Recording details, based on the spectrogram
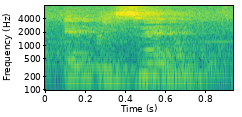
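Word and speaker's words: ἐπιμένω: Bueno, perseverar viene de una palabra en griego que se pronuncia epiceno.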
